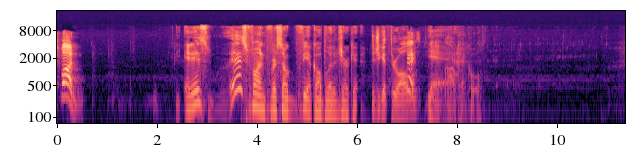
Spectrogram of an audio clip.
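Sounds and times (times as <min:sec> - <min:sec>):
speech: 0:00.0 - 0:00.6, 0:02.6 - 0:08.6
iced tea pouring into a cup: 0:07.4 - 0:11.3.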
